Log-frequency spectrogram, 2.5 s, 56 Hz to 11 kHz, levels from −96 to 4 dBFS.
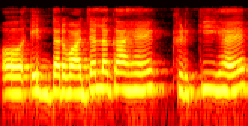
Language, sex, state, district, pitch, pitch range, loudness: Hindi, female, Bihar, Saran, 250 Hz, 235-270 Hz, -15 LUFS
